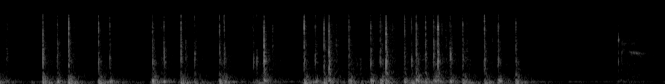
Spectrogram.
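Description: Someone types on a computer keyboard while entering an email subject line: rapid, crisp keystrokes in several quick bursts with brief pauses, then the typing stops.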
